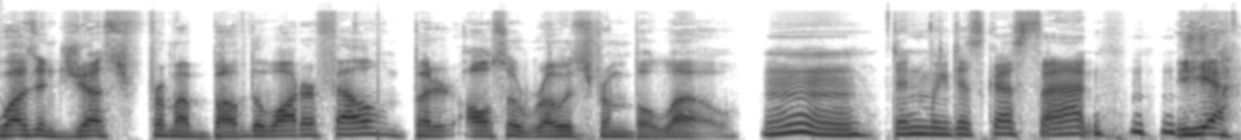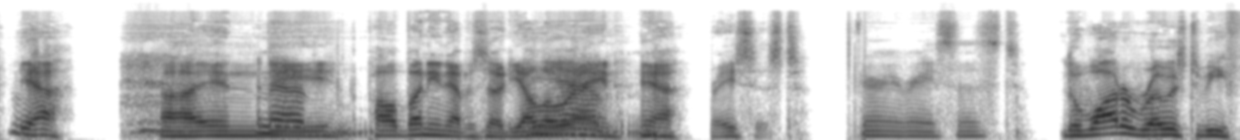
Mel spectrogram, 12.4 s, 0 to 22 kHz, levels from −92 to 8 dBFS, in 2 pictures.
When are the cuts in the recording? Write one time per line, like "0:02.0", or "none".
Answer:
0:09.7
0:11.4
